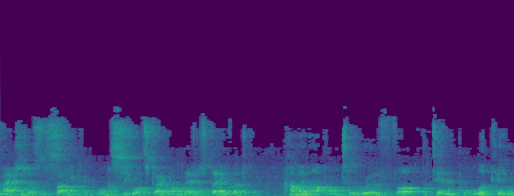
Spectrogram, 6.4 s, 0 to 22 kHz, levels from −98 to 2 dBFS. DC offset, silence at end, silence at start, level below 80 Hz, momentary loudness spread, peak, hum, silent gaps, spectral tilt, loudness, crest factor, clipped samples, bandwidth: under 0.1%; 0 s; 0 s; -60 dBFS; 6 LU; -12 dBFS; none; none; -5.5 dB/octave; -29 LUFS; 16 dB; under 0.1%; 10.5 kHz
